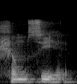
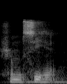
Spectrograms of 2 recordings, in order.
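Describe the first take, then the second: The two takes are said the same way.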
